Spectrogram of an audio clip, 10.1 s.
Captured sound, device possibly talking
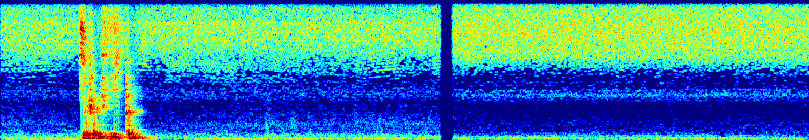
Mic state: user only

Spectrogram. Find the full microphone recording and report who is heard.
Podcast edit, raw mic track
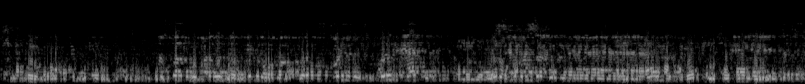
echo only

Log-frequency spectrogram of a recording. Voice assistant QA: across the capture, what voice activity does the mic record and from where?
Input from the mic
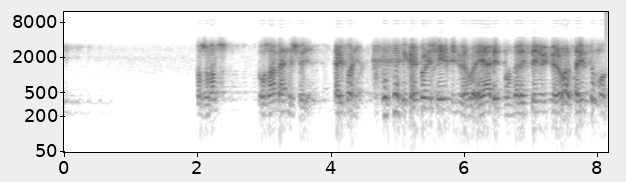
echo only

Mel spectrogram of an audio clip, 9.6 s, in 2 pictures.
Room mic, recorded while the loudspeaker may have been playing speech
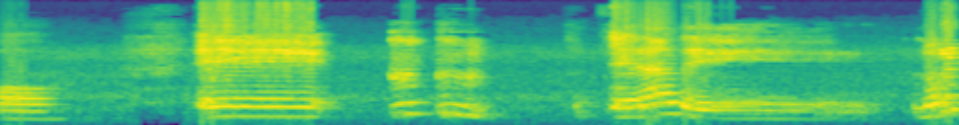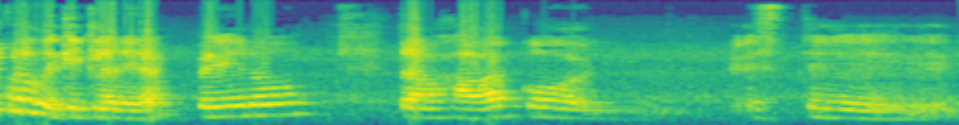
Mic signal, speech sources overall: echo only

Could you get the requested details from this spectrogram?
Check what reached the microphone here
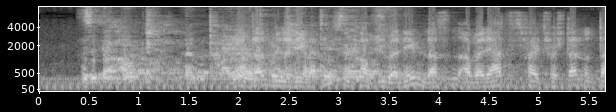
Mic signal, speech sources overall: both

